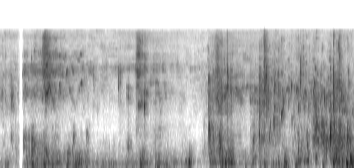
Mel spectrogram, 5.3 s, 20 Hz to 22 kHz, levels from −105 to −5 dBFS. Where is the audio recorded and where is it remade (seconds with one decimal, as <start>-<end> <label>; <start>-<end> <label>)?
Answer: 0.0-1.8 recorded; 1.8-2.8 remade; 2.8-3.2 recorded; 3.2-3.9 remade; 3.9-5.3 recorded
